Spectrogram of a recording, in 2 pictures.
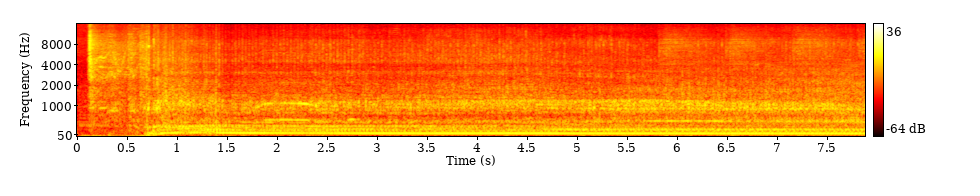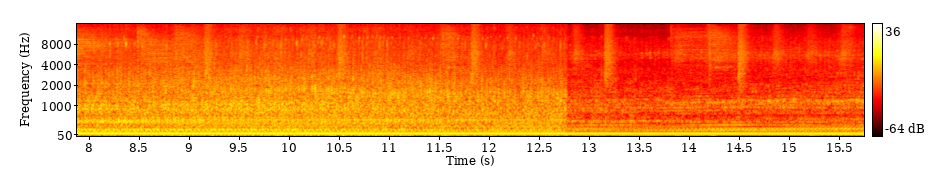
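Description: A C8 Corvette engine with center exit exhaust cranks and fires up, then settles into a loud, steady, rasping idle rumble that runs on at close range.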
